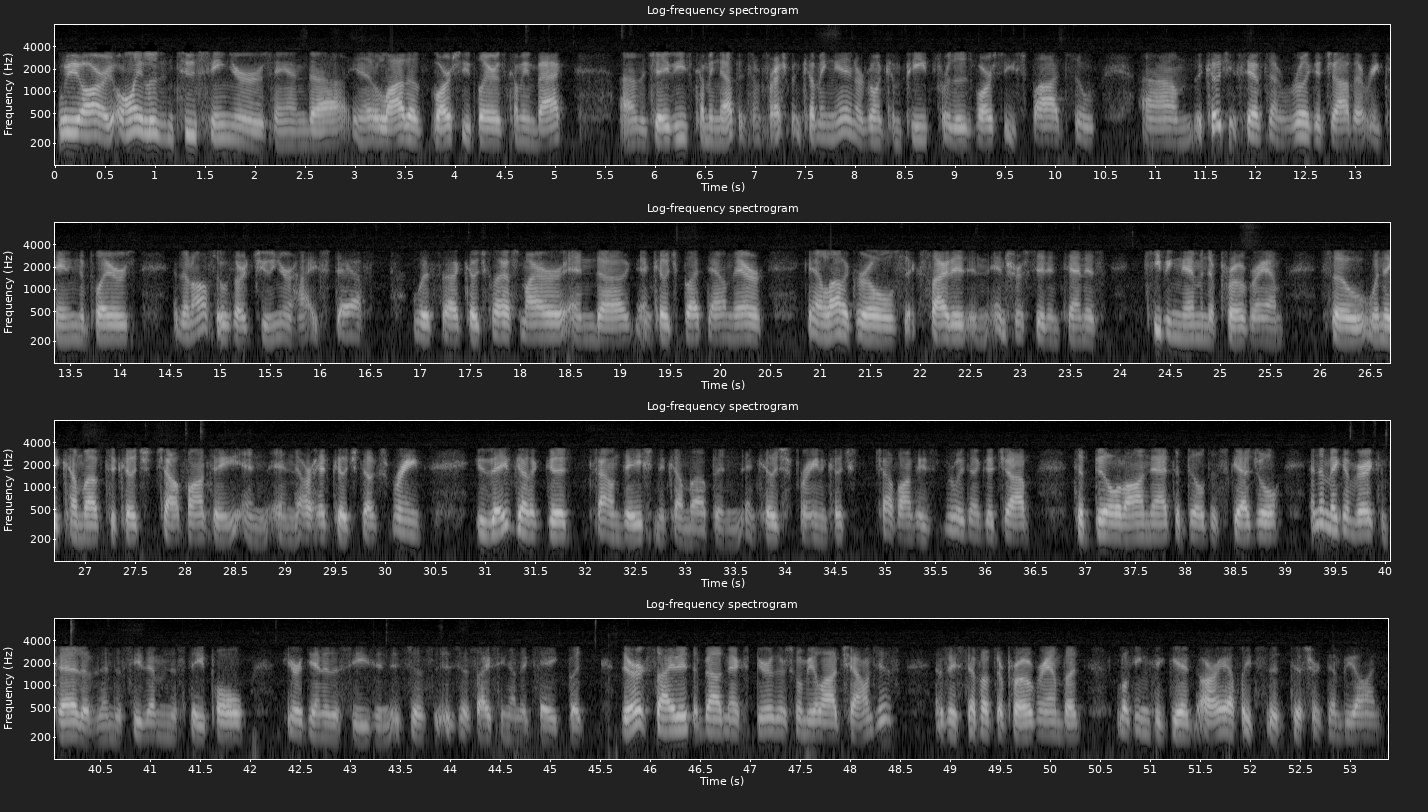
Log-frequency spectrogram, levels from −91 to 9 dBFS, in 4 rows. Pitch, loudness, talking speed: 120 Hz, -28 LUFS, 210 wpm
